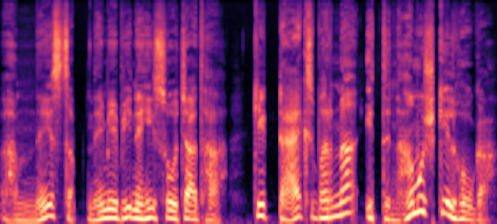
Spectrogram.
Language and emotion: Hindi, disgusted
